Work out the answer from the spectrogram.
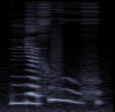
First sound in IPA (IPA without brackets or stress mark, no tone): ɲ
